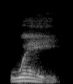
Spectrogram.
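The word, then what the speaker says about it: Wei: and actually uh then my name is pronounced way way okay yeah easy to remember just remember the uh i was at being cosby so i'm going my way and there won't be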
